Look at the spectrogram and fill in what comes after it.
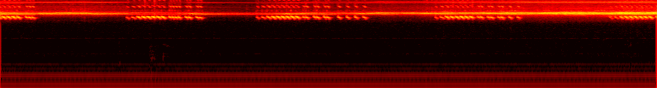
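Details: Japanese bell crickets, called suzumushi, singing at night: bursts of rapid, high, bell-like pulsed chirps lasting about a second, separated by short pauses, over a steady high-pitched insect drone.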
